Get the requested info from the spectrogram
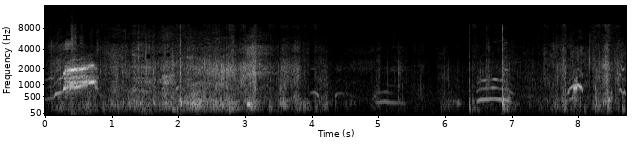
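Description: Wheels of a dog-drawn sled cart rolling fast over a frosty road, a steady rushing noise that fades about halfway through. A high-pitched shout at the very start and a short vocal call near the end.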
